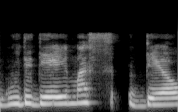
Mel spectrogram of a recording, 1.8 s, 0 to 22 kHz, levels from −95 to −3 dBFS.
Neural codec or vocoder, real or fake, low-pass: codec, 44.1 kHz, 7.8 kbps, Pupu-Codec; fake; 7.2 kHz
